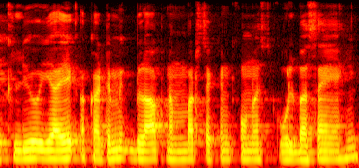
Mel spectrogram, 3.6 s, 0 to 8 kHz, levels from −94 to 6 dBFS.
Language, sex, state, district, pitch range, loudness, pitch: Hindi, male, Uttar Pradesh, Varanasi, 105-110 Hz, -18 LUFS, 105 Hz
